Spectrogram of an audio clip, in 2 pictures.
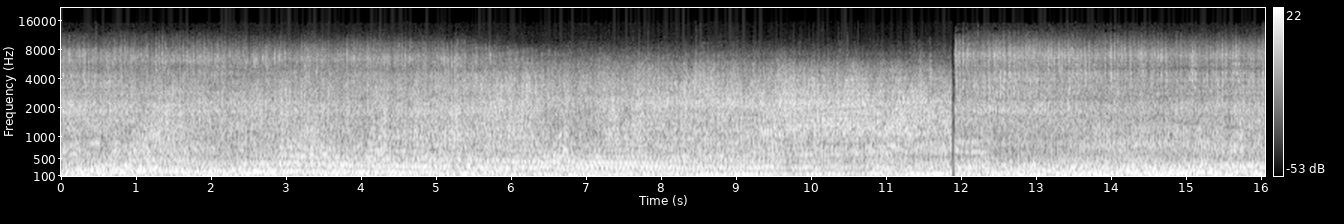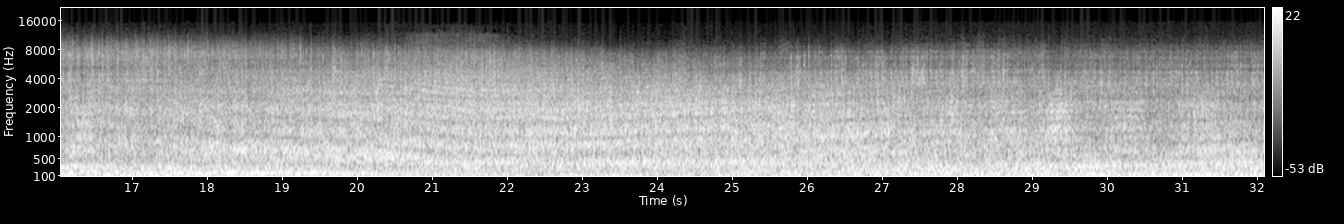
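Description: Piston-engine propeller aircraft flying overhead. First comes the steady drone of a twin-engine B-25 Mitchell bomber. After an abrupt change about twelve seconds in, a formation of three propeller fighters passes, their engine note sliding in pitch as they go by.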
